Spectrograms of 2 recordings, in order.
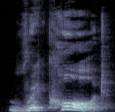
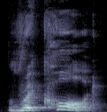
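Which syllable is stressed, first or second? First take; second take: second; second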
